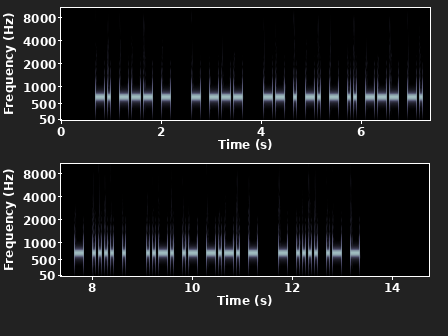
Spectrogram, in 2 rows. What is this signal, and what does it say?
Morse code, heard as a keyed tone, about 19 wpm, 700 Hz. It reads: NOT TO MENTION THE FACT THAT
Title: Sets of 6 Words - 20wpm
